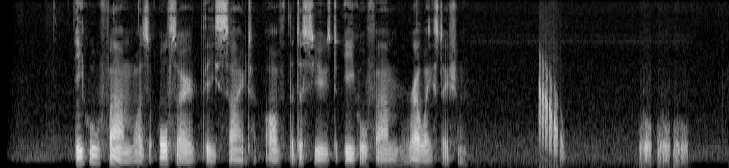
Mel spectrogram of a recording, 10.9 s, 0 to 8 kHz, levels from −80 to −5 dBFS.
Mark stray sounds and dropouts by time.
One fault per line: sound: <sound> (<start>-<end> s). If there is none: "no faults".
sound: chirp (8.1-8.5 s)
sound: laugh (9.6-10.3 s)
